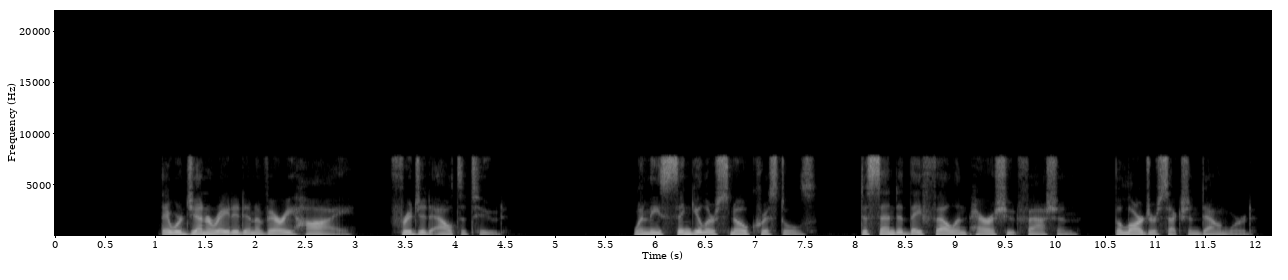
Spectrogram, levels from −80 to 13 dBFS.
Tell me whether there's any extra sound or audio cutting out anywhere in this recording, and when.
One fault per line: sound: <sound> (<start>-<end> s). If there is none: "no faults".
no faults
